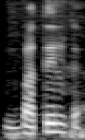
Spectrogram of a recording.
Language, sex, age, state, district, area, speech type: Santali, male, 30-45, West Bengal, Purulia, rural, spontaneous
